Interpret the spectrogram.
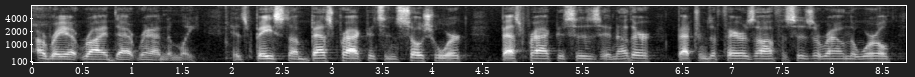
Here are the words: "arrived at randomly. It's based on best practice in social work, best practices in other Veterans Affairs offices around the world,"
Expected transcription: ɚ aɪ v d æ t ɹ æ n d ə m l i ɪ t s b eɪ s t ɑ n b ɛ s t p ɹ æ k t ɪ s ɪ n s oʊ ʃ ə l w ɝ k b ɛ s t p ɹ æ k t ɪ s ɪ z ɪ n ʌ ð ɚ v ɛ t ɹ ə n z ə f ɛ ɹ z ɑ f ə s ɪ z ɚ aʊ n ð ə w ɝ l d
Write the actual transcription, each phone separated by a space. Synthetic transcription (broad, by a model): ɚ aɪ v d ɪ t ɹ æ n d ə m l i ɪ t s b eɪ s t n b ɛ s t p ɹ æ k t ɪ s ɪ n s oʊ ʃ l w ɝ k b ɛ s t p ɹ æ k t ɪ s ɪ z ɪ n ʌ ð ɚ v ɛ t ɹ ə n z ə f ɛ ɹ z ɑ f ə s ɪ z ɚ aʊ n ð ə w ɝ l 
